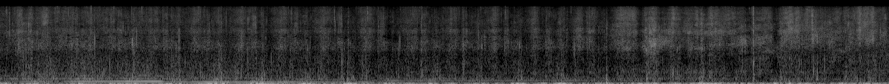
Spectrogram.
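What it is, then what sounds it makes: Oiled nitrile gloves rubbed together. Gloved hands in blue nitrile gloves coated in oil clasp, squish and rub together close to the recorder. The result is a continuous run of sticky, wet, crinkling squelches with bright crackle, over a faint low steady hum.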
